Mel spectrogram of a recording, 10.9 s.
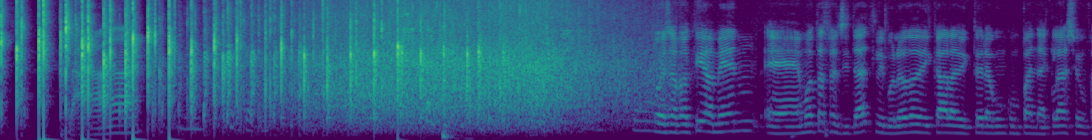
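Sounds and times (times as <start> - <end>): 
audience applause: 0.0 - 6.9
speech: 6.6 - 10.9.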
